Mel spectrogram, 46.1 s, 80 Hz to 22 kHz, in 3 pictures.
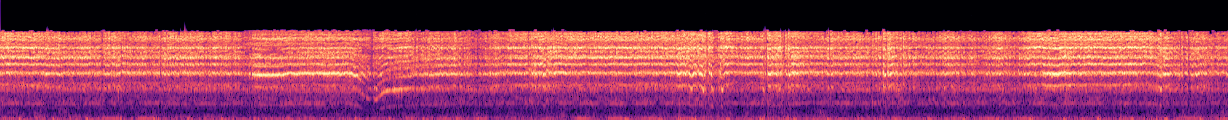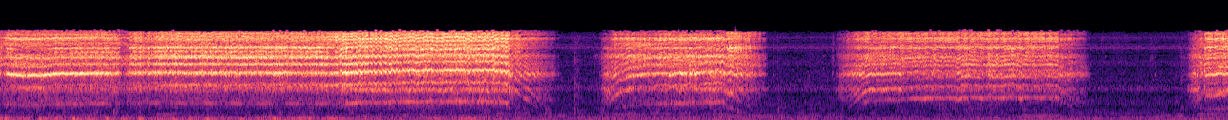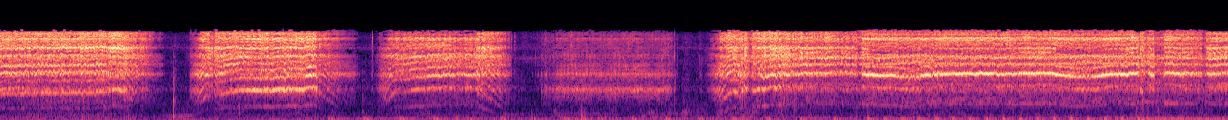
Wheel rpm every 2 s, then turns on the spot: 160, 170, 140, 170, 160, 170, 160, 160, 170, 170, 150, 80, 60, 80, 50, 100, 80, 90, 60, 30, 140, 160, 160.
36-38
